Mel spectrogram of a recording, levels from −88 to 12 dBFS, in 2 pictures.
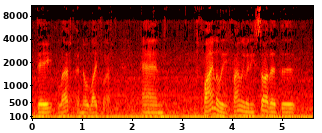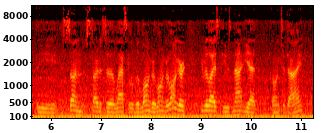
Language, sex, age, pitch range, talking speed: English, male, 30-49, 100-115 Hz, 180 wpm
